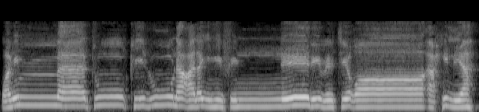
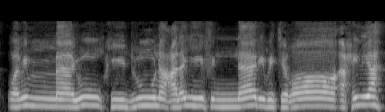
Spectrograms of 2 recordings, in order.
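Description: First: "توقدون" begun with t, slow drawn-out recitation; taa of address. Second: Said in the usual way. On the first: Shown as a demonstration. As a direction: recite "توقدون" with an initial t instead of y, stretched out. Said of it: "قرأ الدوري بتاء الخطاب هكذا". (تلاوة "توقدون" بتاء الخطاب في أولها) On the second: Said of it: "قرأ الدوري بتاء الخطاب".

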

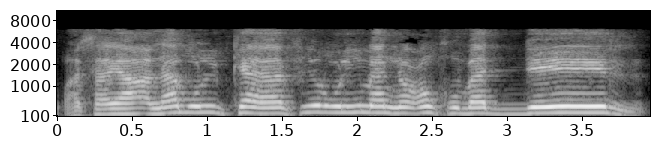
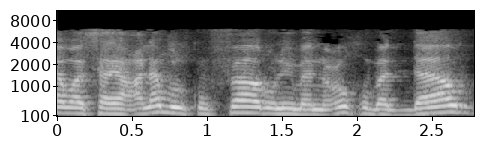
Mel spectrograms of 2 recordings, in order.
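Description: First: "الكافر" with long aa and short i, "الدير" tilted to deer; slow recitation, "الكافر" as kaafir and "الدير" with a long e; singular al-kaafir. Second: Said in the usual way. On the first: Shown as a demonstration. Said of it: "بفتح الكاف وألف بعدها". ("الكافر" بفتح الكاف وألف بعدها، مع إمالة "الدير") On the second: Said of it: "قرأ الدوري بفتح الكاف".

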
